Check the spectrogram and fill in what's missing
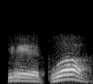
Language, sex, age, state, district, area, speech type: Odia, male, 60+, Odisha, Nayagarh, rural, conversation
